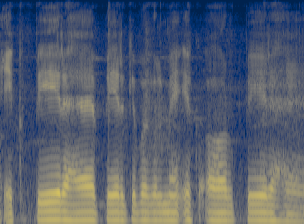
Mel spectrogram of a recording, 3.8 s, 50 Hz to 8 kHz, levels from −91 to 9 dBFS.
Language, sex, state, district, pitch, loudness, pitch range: Hindi, male, Bihar, West Champaran, 110 Hz, -18 LUFS, 105-110 Hz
